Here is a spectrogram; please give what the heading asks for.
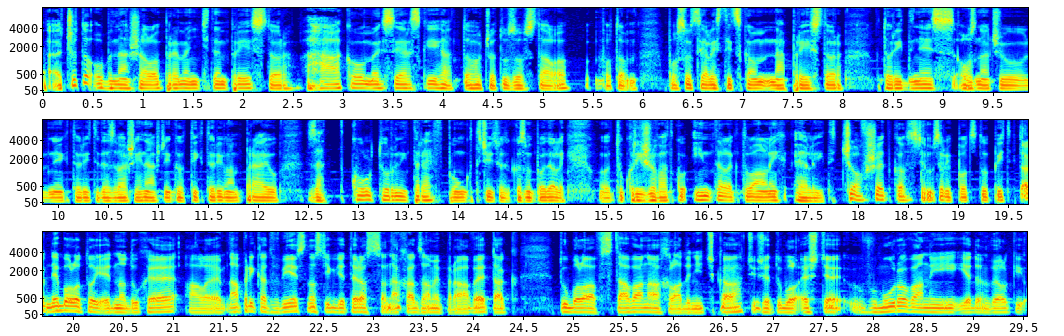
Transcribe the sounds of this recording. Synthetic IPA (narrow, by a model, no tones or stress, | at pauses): t͡ʃɔt̪ɔʔɔbnaːʃalɔpɾɛmɛɲict̪ɛnpɾɪɛst̪ɔɾɦaːkɔʊmɛsɪaɾskiːɣat̪ɔɦɔt͡ʃɔt̪uzɔst̪alɔ̰pɔt̪ɔ̰mpɔsɔt͡sialist̪it͡skɔmnapɾɪɛst̪ɔɾkt̪ɔɾiːd̪ɲɛzɔznat͡ʃujuɲɪɛkt̪ɔɾiːt̪ɛd̪azʋaʃiɣnaːt͡ʃɲiːkɔʊt̪iːk̚t̪ɔɾiːʋaːmpɾajuːzakult̪uːɾnit̪ɾɛfpuŋkt̪t͡ʃiɛakɔzmɛpɔʋɛd̪alit̪uːkɾiʒɔʋat̪kuʔint̪ɛlɛkt̪uaːlniɣɛlit̪t͡ʃɔfʃɛt̪kɔscɛ̰mṵsɛlipɔt̪st̪uːpict̪aɡɲɛbɔlɔt̪ɔjɛd̪nɔd̪uxɛːʔalɛ̰napɾiːklad̪vmɪɛst̪nɔsciɡɟɛt̪ɛɾasːa̰naxaːd͡za̰mɛpɾa̰ːʋɛ̰t̪ak | t̪ubɔlafst̪aʋanaːxlad̪ɲit͡ʃkat͡ʃiʒɛt̪ubɔlʔɛʃcɛ̰vmuɾɔʋaniːjɛd̪ɛ̰nʋɛʎkiː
